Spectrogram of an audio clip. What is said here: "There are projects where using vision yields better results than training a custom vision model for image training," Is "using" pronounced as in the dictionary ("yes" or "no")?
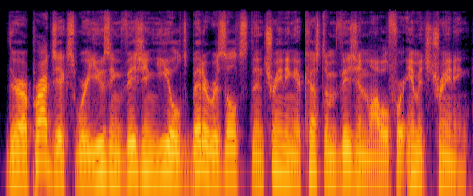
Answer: yes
